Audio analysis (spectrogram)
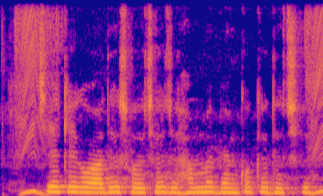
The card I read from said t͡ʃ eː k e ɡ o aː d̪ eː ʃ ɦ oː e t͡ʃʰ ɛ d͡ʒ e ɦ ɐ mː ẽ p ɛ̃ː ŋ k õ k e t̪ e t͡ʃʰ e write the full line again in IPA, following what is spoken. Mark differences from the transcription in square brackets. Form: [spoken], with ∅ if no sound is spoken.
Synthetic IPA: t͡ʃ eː k e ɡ o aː d̪ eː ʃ ɦ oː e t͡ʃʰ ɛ d͡ʒ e ɦ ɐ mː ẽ [b] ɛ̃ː ŋ k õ k e [d̪] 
